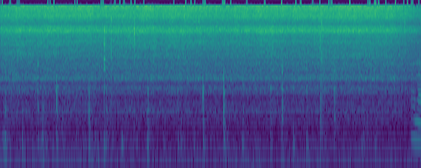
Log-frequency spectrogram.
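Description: Red snapper fries in oil with a steady, soft hiss and scattered small pops and crackles, a quiet, continuous sizzle heard close by.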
